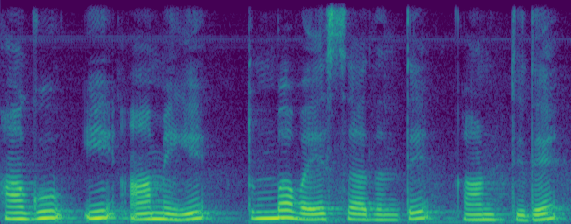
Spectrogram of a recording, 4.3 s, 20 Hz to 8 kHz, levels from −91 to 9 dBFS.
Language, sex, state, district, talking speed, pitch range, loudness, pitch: Kannada, female, Karnataka, Bangalore, 85 wpm, 190-235 Hz, -13 LUFS, 215 Hz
